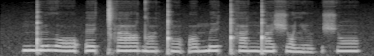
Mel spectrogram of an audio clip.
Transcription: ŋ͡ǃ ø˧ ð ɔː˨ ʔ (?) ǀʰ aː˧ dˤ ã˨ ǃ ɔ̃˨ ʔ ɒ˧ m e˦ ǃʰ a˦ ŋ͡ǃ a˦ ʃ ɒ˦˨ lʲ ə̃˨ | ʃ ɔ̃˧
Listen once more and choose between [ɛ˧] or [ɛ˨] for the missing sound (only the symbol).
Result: ɛ˧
